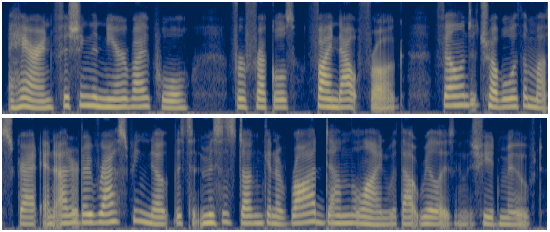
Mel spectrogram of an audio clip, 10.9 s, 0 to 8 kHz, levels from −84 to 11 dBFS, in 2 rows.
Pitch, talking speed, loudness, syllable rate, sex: 200 Hz, 210 wpm, -19 LUFS, 5.2 syllables/s, female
